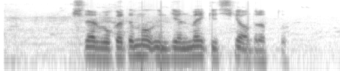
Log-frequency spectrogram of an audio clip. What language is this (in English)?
Uyghur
